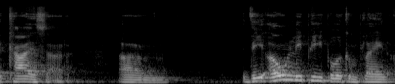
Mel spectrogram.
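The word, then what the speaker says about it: Caesar: reason and I've seen like whenever I say Kaiser the only people who complain are Italians in the comments like everyone else no problem Italians you don't even know it's pronounced chaser well it's pronounced chaser in ecclesiastical at it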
